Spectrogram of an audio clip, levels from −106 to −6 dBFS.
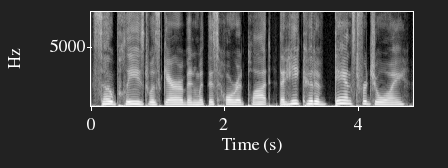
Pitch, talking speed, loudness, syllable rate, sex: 195 Hz, 185 wpm, -16 LUFS, 4.5 syllables/s, female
